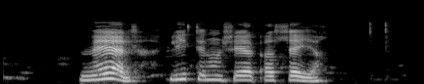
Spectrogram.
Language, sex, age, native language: Icelandic, female, 50-59, Icelandic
